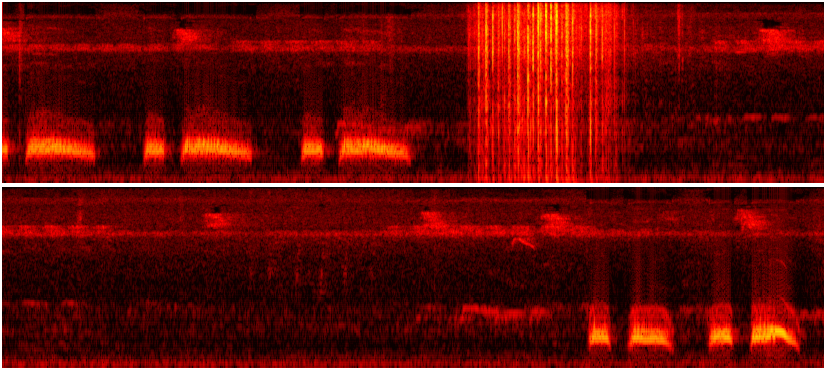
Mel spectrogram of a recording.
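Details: Decoy spotted dove calling wild birds down in 'three kuk hoi' style: several low hollow coos, a sudden loud rustling burst, a long near-silent gap, then the coos resume.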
